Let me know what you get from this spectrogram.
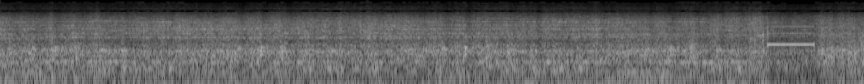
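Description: Tank cars of a long CN freight train rolling past, a steady rumble of wheels clicking over the rails. Near the end comes a short steady beep, the tone that opens a trackside defect detector's radio report.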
